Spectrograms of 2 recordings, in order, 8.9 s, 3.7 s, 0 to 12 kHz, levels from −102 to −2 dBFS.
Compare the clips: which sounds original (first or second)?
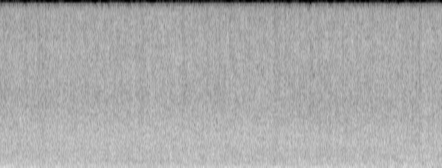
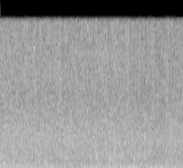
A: second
